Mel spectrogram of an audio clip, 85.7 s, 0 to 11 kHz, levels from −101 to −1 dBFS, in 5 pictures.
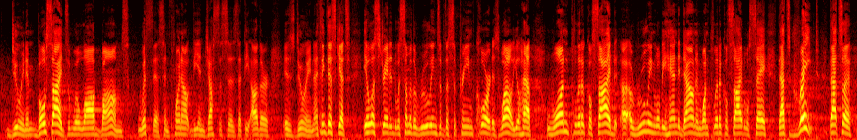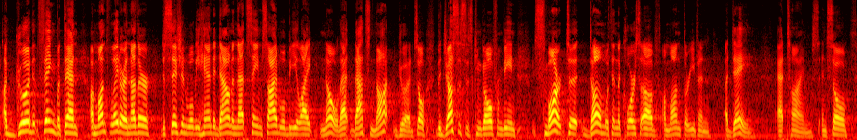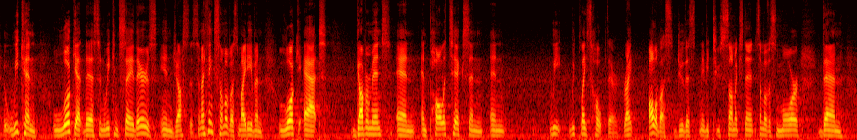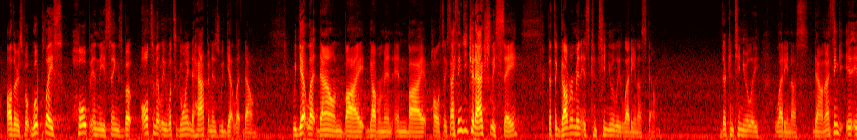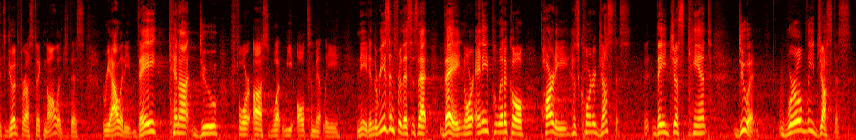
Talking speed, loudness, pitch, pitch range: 170 wpm, -34 LUFS, 140 Hz, 120-170 Hz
